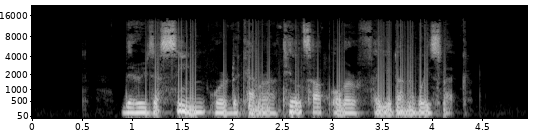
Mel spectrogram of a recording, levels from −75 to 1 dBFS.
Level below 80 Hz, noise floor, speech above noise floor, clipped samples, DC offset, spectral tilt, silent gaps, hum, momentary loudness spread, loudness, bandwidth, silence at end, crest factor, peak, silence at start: -40 dBFS; -62 dBFS; 47 dB; under 0.1%; under 0.1%; -5 dB/octave; none; none; 6 LU; -15 LUFS; 14.5 kHz; 0.6 s; 16 dB; 0 dBFS; 0.9 s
